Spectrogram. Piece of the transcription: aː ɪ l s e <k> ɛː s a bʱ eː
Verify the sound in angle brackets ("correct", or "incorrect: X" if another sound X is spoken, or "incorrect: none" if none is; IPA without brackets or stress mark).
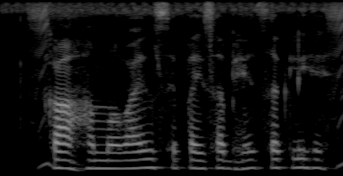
incorrect: p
